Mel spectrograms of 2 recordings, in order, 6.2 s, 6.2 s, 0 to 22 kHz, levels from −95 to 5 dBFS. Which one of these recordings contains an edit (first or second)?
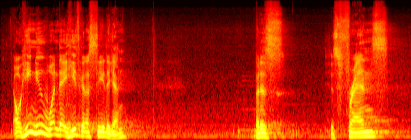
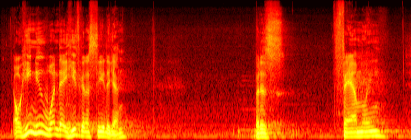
first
